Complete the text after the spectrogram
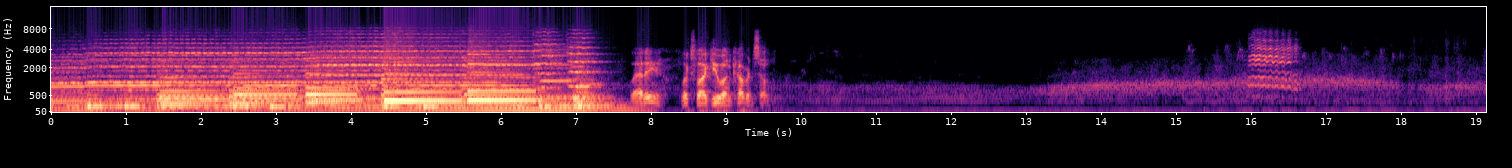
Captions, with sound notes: (dramatic music) Laddie, looks like you uncovered something. (wind whooshing) (goat bleating)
